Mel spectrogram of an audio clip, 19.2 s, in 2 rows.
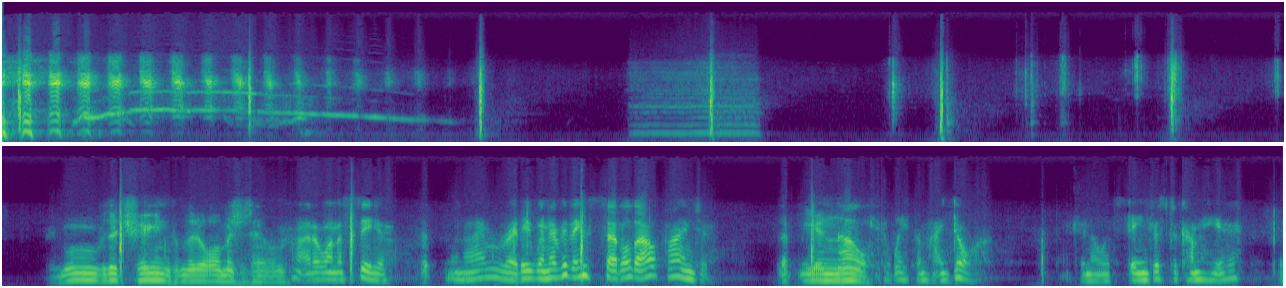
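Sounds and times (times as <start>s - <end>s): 
speech: 0.0s - 1.2s, 10.0s - 17.1s, 17.7s - 19.2s
laughter: 0.0s - 3.5s
door buzzer: 4.7s - 5.7s.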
